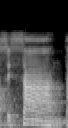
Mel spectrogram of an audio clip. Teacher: Tem que abrir bem a boca para ser esse A da língua italiana que é bem forte.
